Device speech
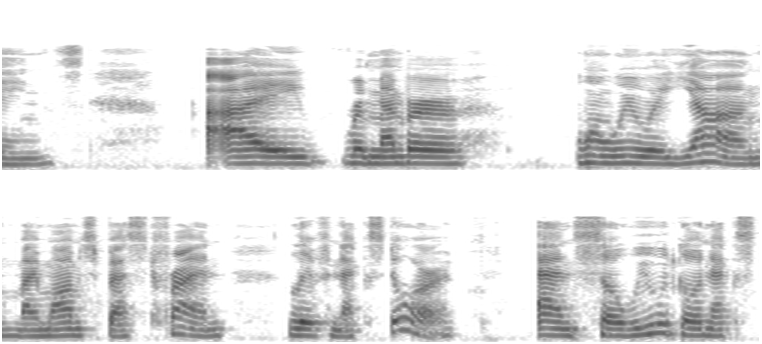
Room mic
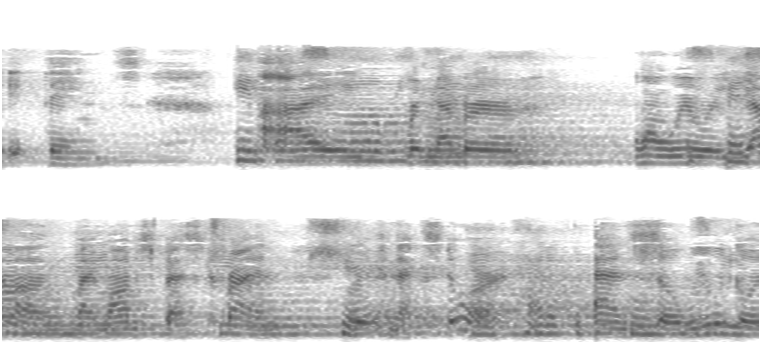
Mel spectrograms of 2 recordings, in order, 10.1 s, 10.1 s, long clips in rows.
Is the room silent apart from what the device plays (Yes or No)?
No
